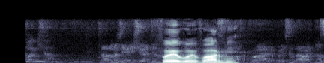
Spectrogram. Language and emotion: Russian, neutral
